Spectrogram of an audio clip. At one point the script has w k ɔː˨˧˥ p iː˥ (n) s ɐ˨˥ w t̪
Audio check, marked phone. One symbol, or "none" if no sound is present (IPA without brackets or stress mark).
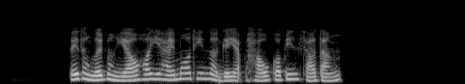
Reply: n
